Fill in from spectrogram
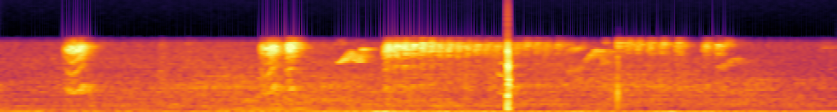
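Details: Kakariki sounding off with short scratchy chatters and rising squeaky notes, spaced irregularly, plus a couple of sharp clicks and a low constant hum in the background.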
